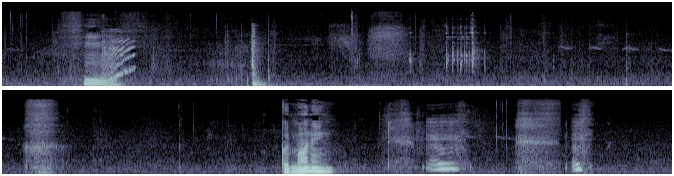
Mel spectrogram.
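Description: A man speaks softly nearby.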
